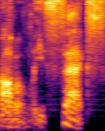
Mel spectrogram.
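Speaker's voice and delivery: slow, creepy lean-in delivery. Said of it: "He just, like, leans in creepily".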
